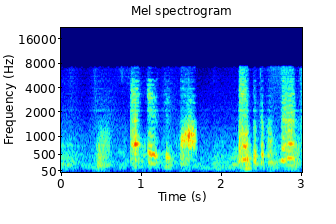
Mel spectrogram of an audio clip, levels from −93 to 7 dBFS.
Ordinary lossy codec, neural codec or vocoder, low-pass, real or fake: none; codec, 44.1 kHz, 0.9 kbps, DAC; 7.2 kHz; fake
